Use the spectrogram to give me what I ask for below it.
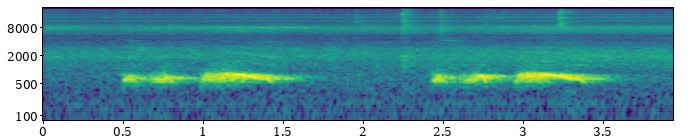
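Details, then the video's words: Spotted dove singing in daytime, kept as a lure recording: two soft, husky two-part coo phrases roughly two seconds apart, the second note of each louder and longer. "Suara Burung Tekukur Bersih"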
